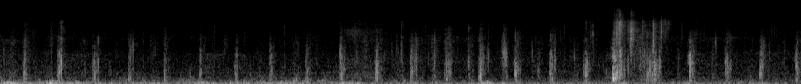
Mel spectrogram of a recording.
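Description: A runner's footsteps on a dirt trail, an even jogging stride of about three footfalls a second, with one louder, sharper step about six seconds in.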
